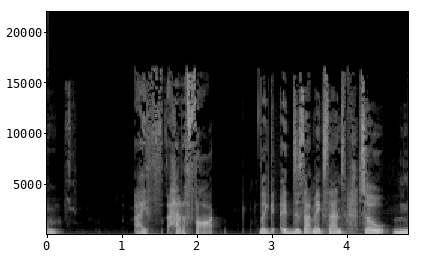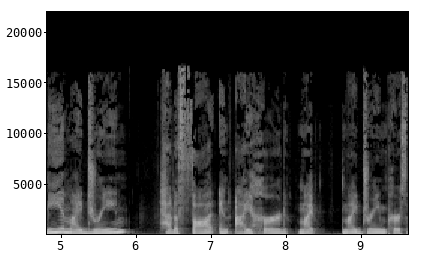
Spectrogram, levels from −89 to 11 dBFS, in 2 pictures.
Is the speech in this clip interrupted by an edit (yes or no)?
no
